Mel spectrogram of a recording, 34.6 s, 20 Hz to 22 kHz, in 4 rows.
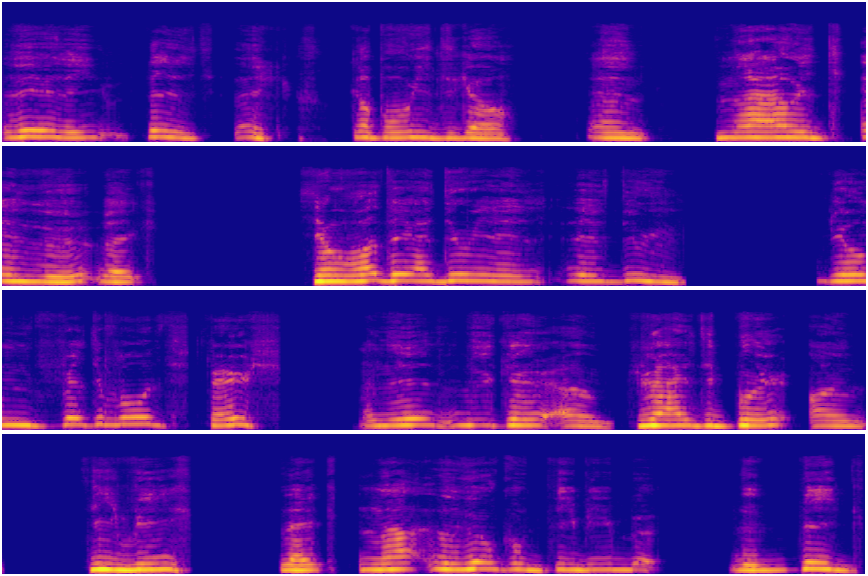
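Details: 32-year-old man with cerebral palsy, speaking in a real conversation; dysarthria.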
